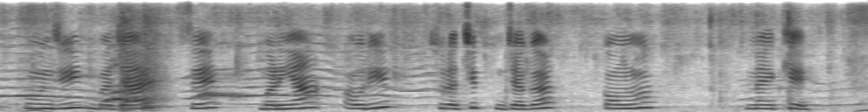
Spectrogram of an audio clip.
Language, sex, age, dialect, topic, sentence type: Bhojpuri, female, 25-30, Southern / Standard, banking, statement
